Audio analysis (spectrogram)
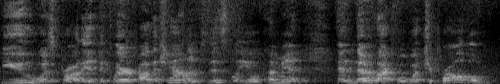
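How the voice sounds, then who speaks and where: A woman giving an improvised spiritual tarot reading to viewers, musing in a halting way and posing questions to herself. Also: fairly high pitch, darkish tone. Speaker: tarot card reader, channel host. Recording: echoey room, distant mic, faint noise.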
